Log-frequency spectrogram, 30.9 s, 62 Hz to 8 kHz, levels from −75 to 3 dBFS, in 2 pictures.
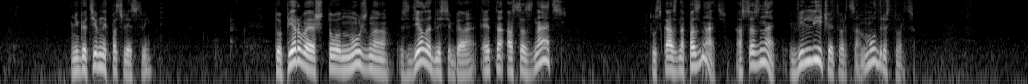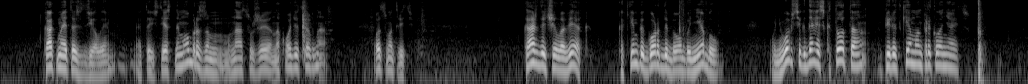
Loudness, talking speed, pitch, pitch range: -23 LUFS, 105 wpm, 150 Hz, 125-185 Hz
